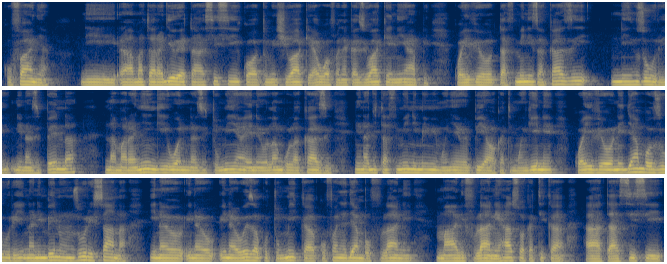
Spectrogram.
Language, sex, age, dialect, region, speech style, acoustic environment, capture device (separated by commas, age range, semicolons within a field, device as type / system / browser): Swahili, male, 25-34, Tanzania - Dar es Salaam, Tanzania, relaxed, silence, mobile / Linux / Chrome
